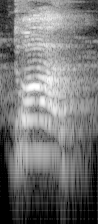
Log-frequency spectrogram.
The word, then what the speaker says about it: droite: तो राइट को बोलते हैं हम ध्वात।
